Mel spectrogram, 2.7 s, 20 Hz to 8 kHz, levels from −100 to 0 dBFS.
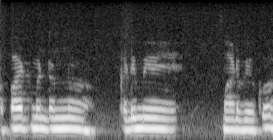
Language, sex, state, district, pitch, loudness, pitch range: Kannada, male, Karnataka, Dharwad, 185 Hz, -13 LUFS, 170-190 Hz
